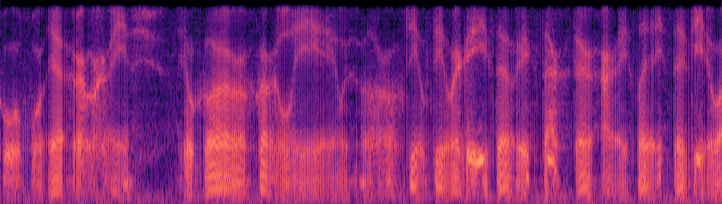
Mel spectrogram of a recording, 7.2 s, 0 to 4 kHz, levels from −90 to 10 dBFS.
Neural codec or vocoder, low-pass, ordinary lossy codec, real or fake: autoencoder, 22.05 kHz, a latent of 192 numbers a frame, VITS, trained on many speakers; 3.6 kHz; none; fake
